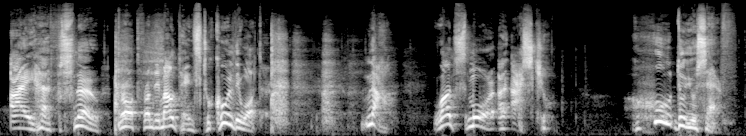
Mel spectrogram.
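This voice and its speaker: Using a put-on character voice, the speaker goes at a very slow pace with long, frequent pauses. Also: man, high pitch for a man. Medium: audio drama. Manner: measured, courteous, commanding.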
